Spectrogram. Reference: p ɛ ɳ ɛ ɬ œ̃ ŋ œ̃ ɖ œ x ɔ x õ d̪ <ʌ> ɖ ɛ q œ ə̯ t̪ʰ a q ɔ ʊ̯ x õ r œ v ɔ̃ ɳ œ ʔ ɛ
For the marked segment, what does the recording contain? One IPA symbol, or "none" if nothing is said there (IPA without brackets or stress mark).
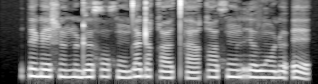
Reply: a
